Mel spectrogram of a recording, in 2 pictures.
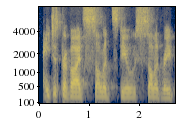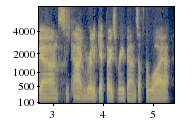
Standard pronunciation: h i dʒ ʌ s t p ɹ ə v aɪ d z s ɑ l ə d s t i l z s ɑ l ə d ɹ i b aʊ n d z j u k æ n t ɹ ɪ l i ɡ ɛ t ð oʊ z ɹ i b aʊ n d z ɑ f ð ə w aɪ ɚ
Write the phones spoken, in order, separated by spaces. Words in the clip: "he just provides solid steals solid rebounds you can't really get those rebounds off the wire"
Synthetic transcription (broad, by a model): h i dʒ ʌ s p ɹ ə v aɪ d z s ɑ l ə d s t i l z s ɑ l ə d ɹ i b aʊ n d z j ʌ k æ n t ɹ ɪ l i ɡ ɛ t ð oʊ z ɹ i b aʊ n d z ɑ f ð ə w aɪ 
